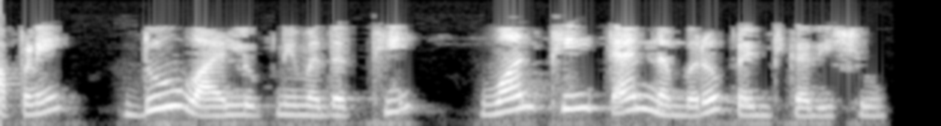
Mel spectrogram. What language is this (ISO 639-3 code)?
guj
